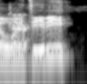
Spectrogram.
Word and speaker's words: Taika Waititi: Takeda Wahida, whatever his name is. Great director. – Taika Waititi.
